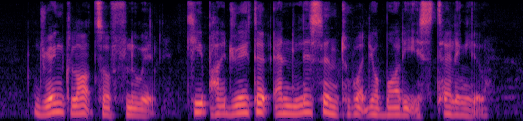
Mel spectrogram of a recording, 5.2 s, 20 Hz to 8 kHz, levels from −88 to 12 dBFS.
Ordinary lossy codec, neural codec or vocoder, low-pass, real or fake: none; codec, 16 kHz, 4 kbps, X-Codec, HuBERT features, trained on balanced general audio; none; fake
